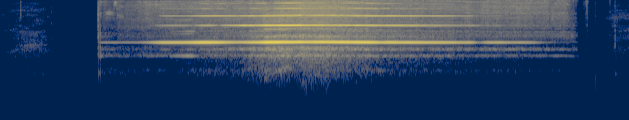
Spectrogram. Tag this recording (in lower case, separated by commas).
music, musical instrument, woodwind instrument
